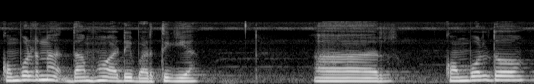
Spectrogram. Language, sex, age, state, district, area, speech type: Santali, male, 18-30, West Bengal, Bankura, rural, spontaneous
